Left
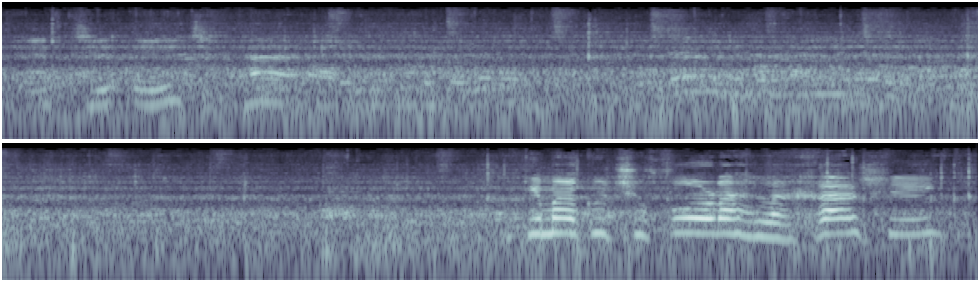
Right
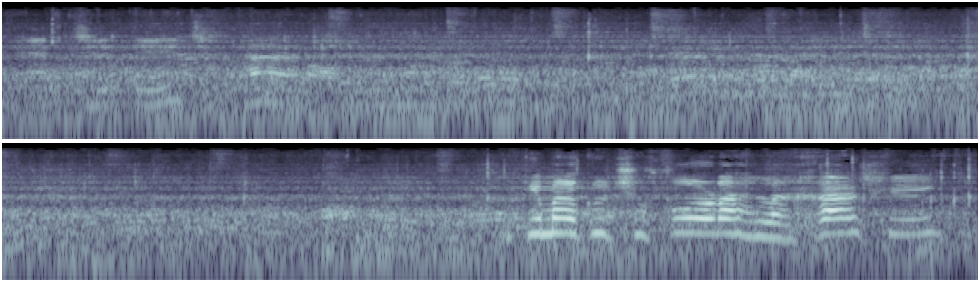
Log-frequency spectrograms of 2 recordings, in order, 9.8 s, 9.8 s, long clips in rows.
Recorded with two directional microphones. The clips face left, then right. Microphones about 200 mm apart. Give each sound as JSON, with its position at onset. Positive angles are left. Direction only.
{"t": 7.5, "sound": "speech", "side_deg": 5}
